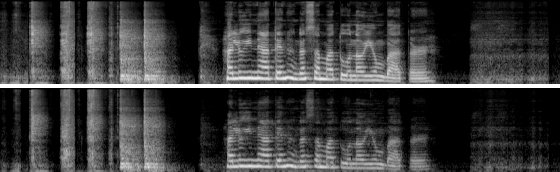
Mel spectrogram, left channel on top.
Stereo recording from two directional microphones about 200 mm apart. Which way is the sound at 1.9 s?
45° left (ahead or behind).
